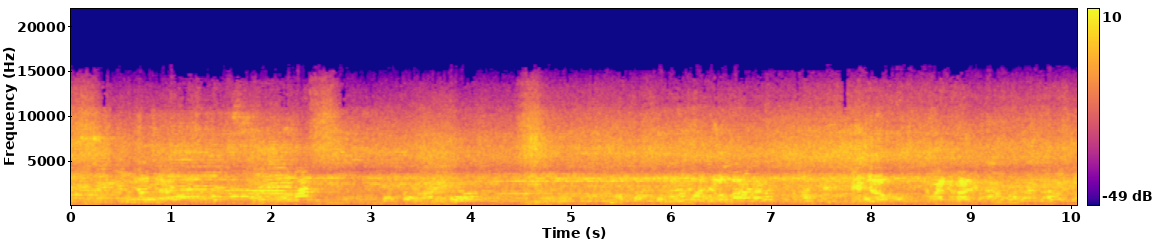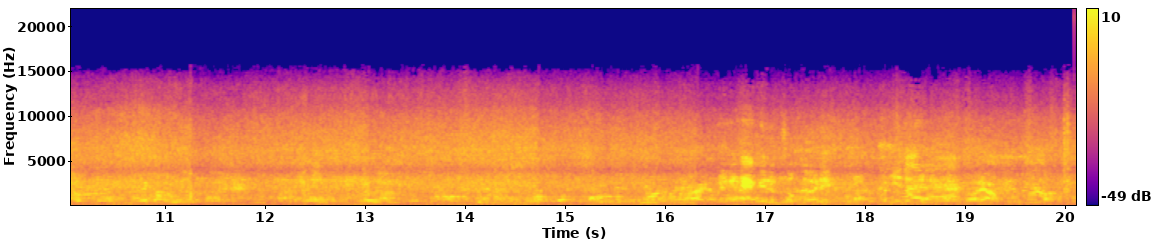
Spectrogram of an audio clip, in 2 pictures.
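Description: Many children's voices chattering at once, overlapping into a steady babble with no single speaker standing out.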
